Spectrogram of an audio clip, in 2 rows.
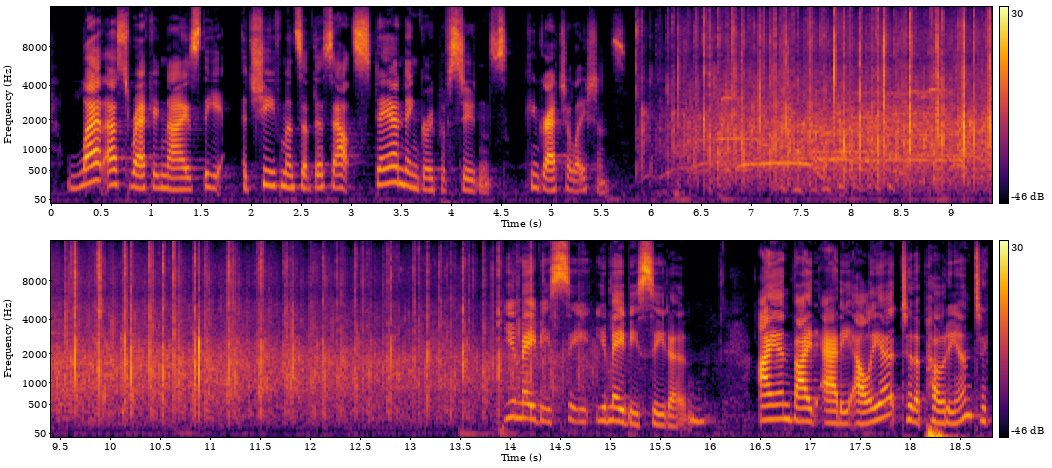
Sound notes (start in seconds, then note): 5.8 audience applauds and cheers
